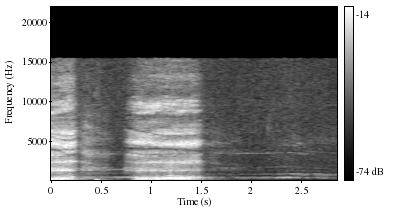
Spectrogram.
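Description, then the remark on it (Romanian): A person imitates the labored, gasping breathing of a 30-year-old man sick with COVID, heard over the phone: two strained, raspy breaths, the second longer and heavier, then quiet. Fairly loud, with no talking. “Și am auzit la capătul firului un om bolnav de COVID, un om care respira cu greu, care își dorea să-și facă mărturisirea.”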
